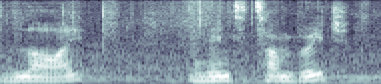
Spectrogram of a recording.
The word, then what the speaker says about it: Leigh: before pinshurst lie although it's spelt lee it's pronounced lie and then to tun bridge and then it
